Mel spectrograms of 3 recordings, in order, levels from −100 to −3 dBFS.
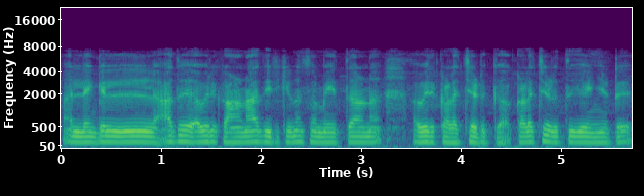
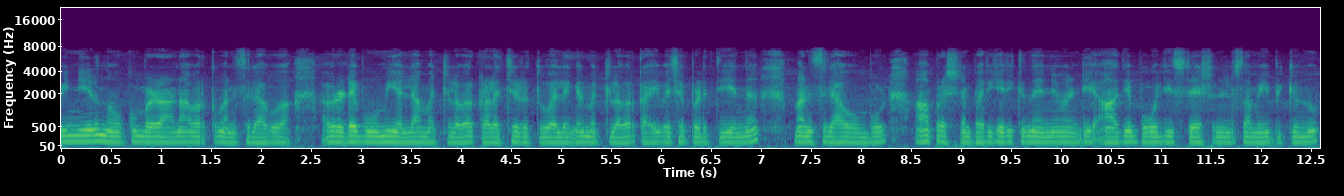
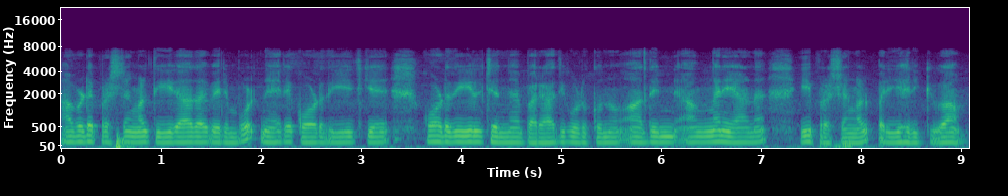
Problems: low volume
